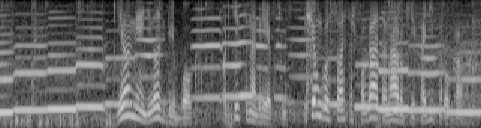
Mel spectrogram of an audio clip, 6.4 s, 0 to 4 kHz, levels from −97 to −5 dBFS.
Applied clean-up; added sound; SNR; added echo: none; Wind instrument, woodwind instrument; -2 dB; none.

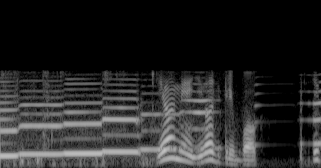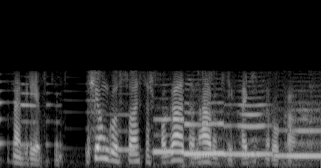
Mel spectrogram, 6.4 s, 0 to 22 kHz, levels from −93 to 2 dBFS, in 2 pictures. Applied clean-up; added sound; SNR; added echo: neural mask model RNNoise.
